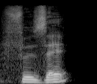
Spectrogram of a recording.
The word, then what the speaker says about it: faisait: That's from the verb faire, but listen to the pronunciation. – Faisait. – Now, how's it spelled? – F-A-I-S-A-I-T. – Donc, en français, F-A-I-S-A-I-T. In English, F-A-I-S-A-I-T. So, A-I would normally be pronounced in French, of course, as E, as in faisait.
